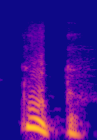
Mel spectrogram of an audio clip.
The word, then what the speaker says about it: put: अब देखिए, जब पी के साथ यूटी जुड़ा तो यहां पर यू का उच्चारण आपका ऊ हुआ, छोटा ऊ। और जब ओ से पहले लिखे अल्फाबेट के साथ हमने यूटी को जोड़ा, तब वहां पर यू का उच्चारण क्या हुआ? आ हुआ। तो यहां से क्लियर हुआ कि हम इसको क्यों बट पढ़ते हैं और इसको क्यों पुट पढ़ा जाता है।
